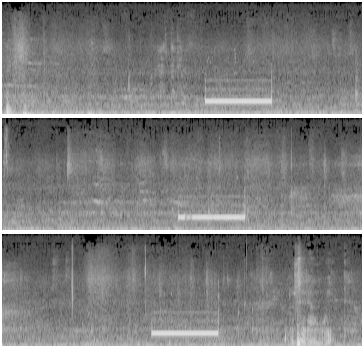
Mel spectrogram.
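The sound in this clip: Ringback tone on a telephone line while a call waits to be answered: three steady, mid-pitched beeps of about a second each, spaced evenly several seconds apart over a low, constant background hum.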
